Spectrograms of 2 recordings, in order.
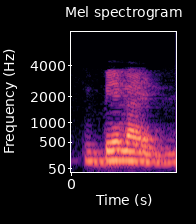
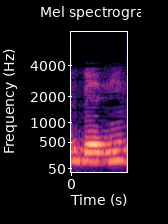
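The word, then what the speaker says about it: benign: करें तो ये है बेनाइन। जी साइलेंट होता है इसलिए इसे बेनिन पढ़ते हैं, या तो कुछ बेनाइन पढ़ते हैं।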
